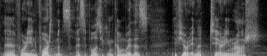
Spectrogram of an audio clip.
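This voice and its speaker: A man reading the lines of a brisk, bearded male soldier who gives curt orders in a game. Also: on the low side, vocal fry, slight background noise.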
